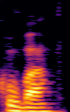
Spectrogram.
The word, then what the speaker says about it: Kuba: I'm French so I don't know how to pronounce it right I know so Cuba is your nickname right your name is actually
